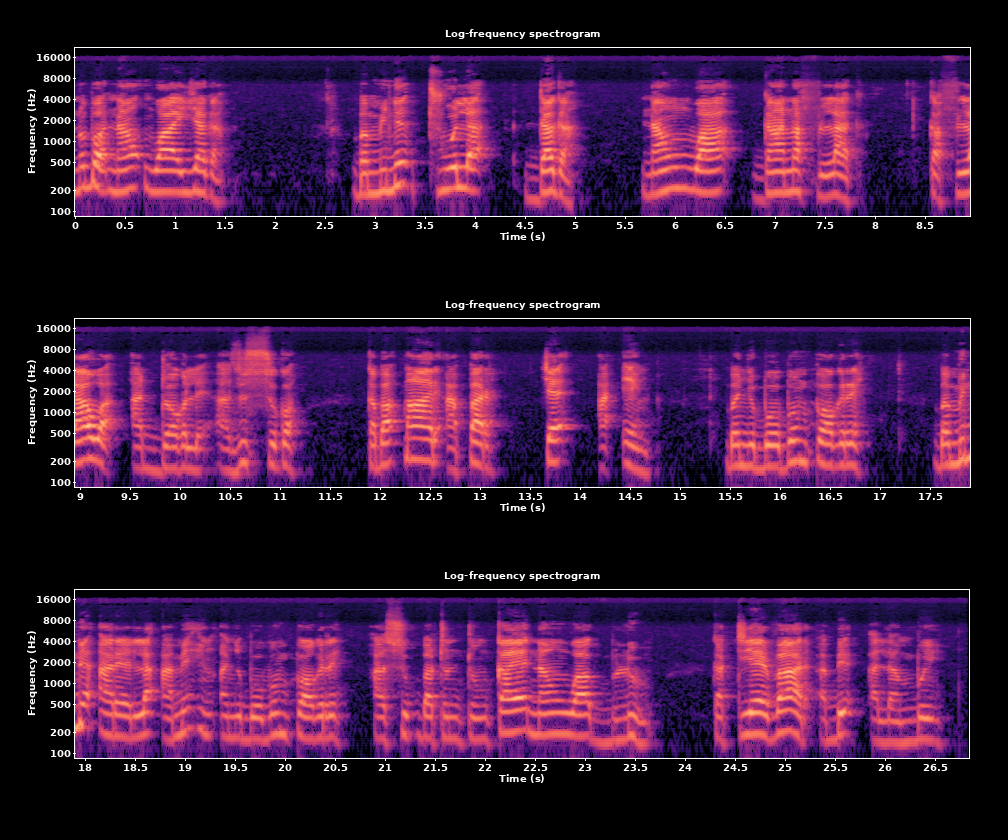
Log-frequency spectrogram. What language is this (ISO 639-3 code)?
dga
